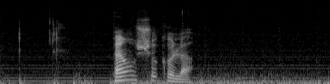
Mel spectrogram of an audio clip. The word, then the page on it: pain au chocolat: France; [pɛ̃ o ʃɔ.kɔ.la]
